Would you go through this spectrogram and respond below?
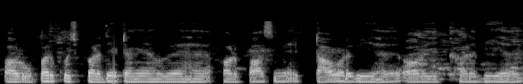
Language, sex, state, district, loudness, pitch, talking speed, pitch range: Hindi, male, Bihar, Kishanganj, -21 LUFS, 130 Hz, 220 wpm, 125-130 Hz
